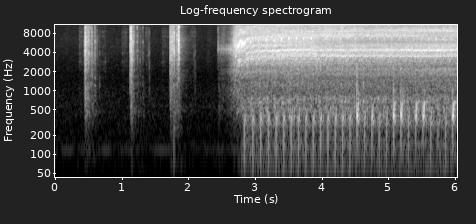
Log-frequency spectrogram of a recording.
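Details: Honda SL125 single that sat for years, its seized engine just freed, on a fresh battery. Three clicks, then a steady quick electric crank with even compression pulses that never fires: it cranks but won't start.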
